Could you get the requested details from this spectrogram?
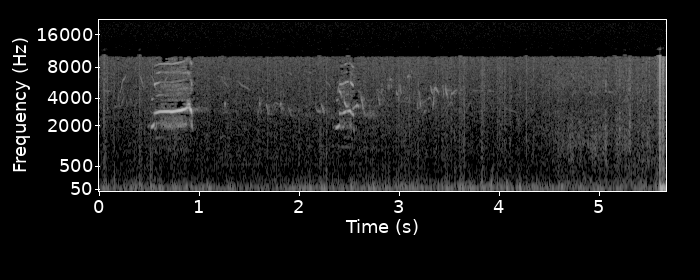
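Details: Osprey at a nest webcam at Loch of the Lowes, Scotland, 19 May 2012 at 10.27am during a fish delivery: a short harsh, ringing chirped call near the start, then a fainter second call about two seconds later, over steady low rumbling background noise.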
